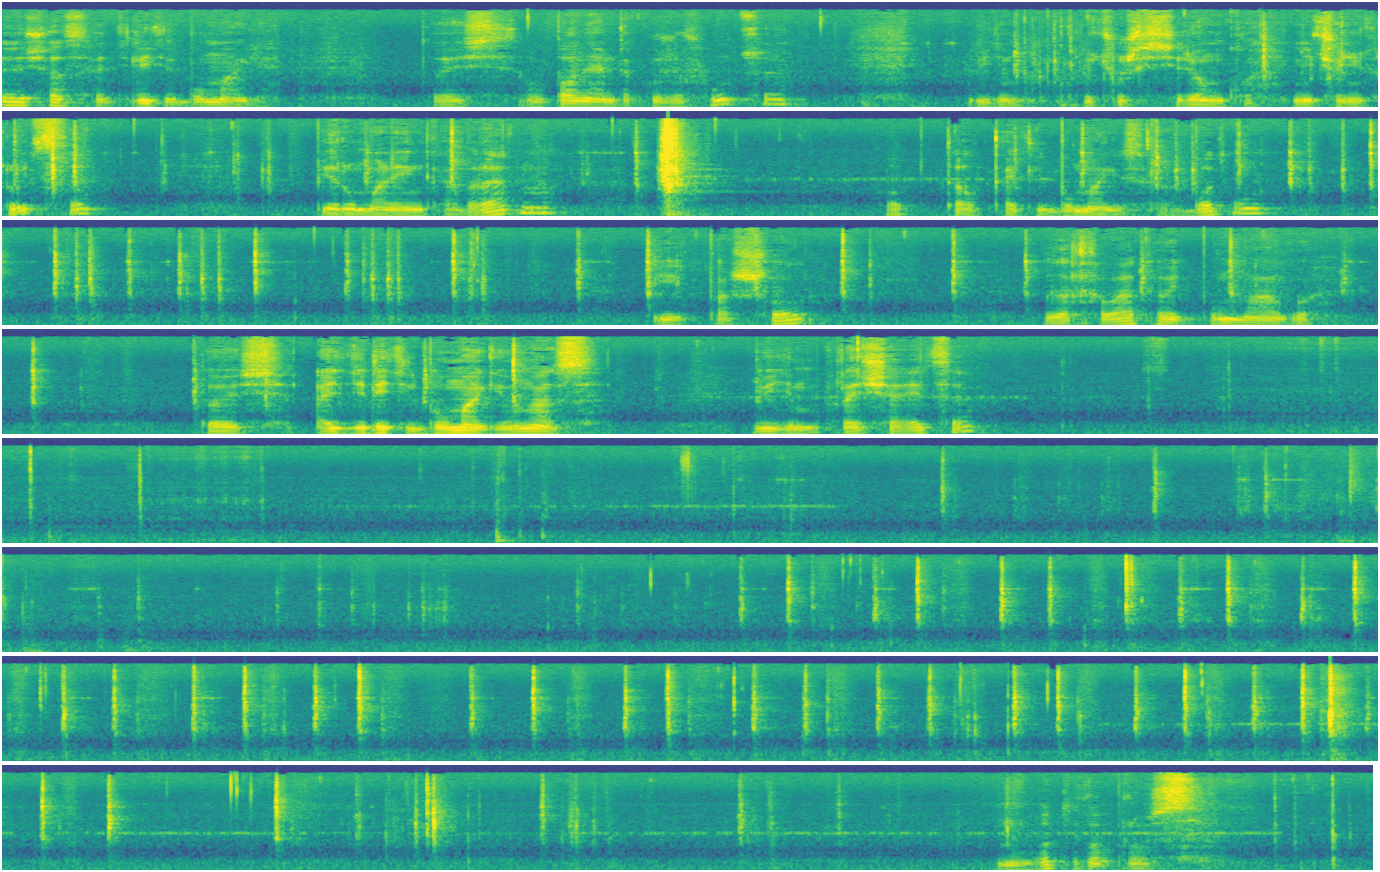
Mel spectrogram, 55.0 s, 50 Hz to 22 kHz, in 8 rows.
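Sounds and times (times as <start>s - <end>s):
printer mechanism plastic clicking: 4.9s - 7.4s, 8.0s - 10.6s, 11.8s - 21.0s, 35.8s - 52.5s.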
